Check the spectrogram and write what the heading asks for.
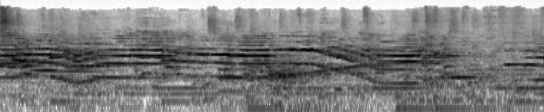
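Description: An orchestra playing classical music: held notes in several voices at once, with sweeping glides in pitch about a second in and again around five seconds.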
